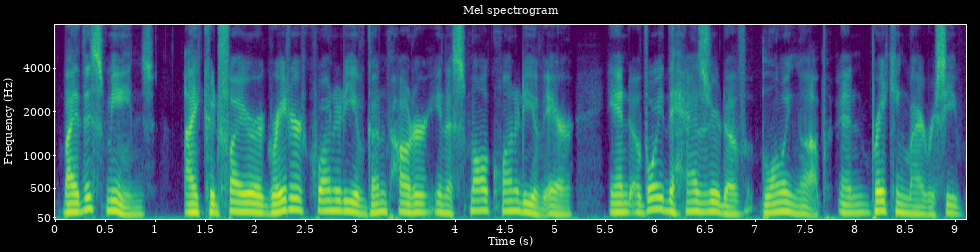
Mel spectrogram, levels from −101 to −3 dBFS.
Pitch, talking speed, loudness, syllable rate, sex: 130 Hz, 185 wpm, -17 LUFS, 5.0 syllables/s, male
